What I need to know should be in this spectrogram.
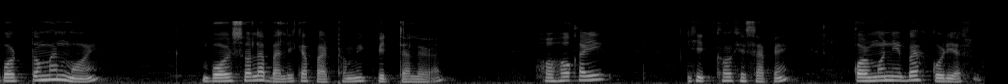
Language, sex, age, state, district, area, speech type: Assamese, male, 30-45, Assam, Lakhimpur, rural, spontaneous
